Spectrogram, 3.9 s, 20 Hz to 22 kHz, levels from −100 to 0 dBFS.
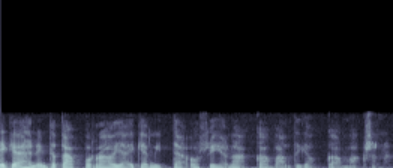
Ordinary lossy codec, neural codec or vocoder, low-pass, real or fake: none; vocoder, 44.1 kHz, 80 mel bands, Vocos; 7.2 kHz; fake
